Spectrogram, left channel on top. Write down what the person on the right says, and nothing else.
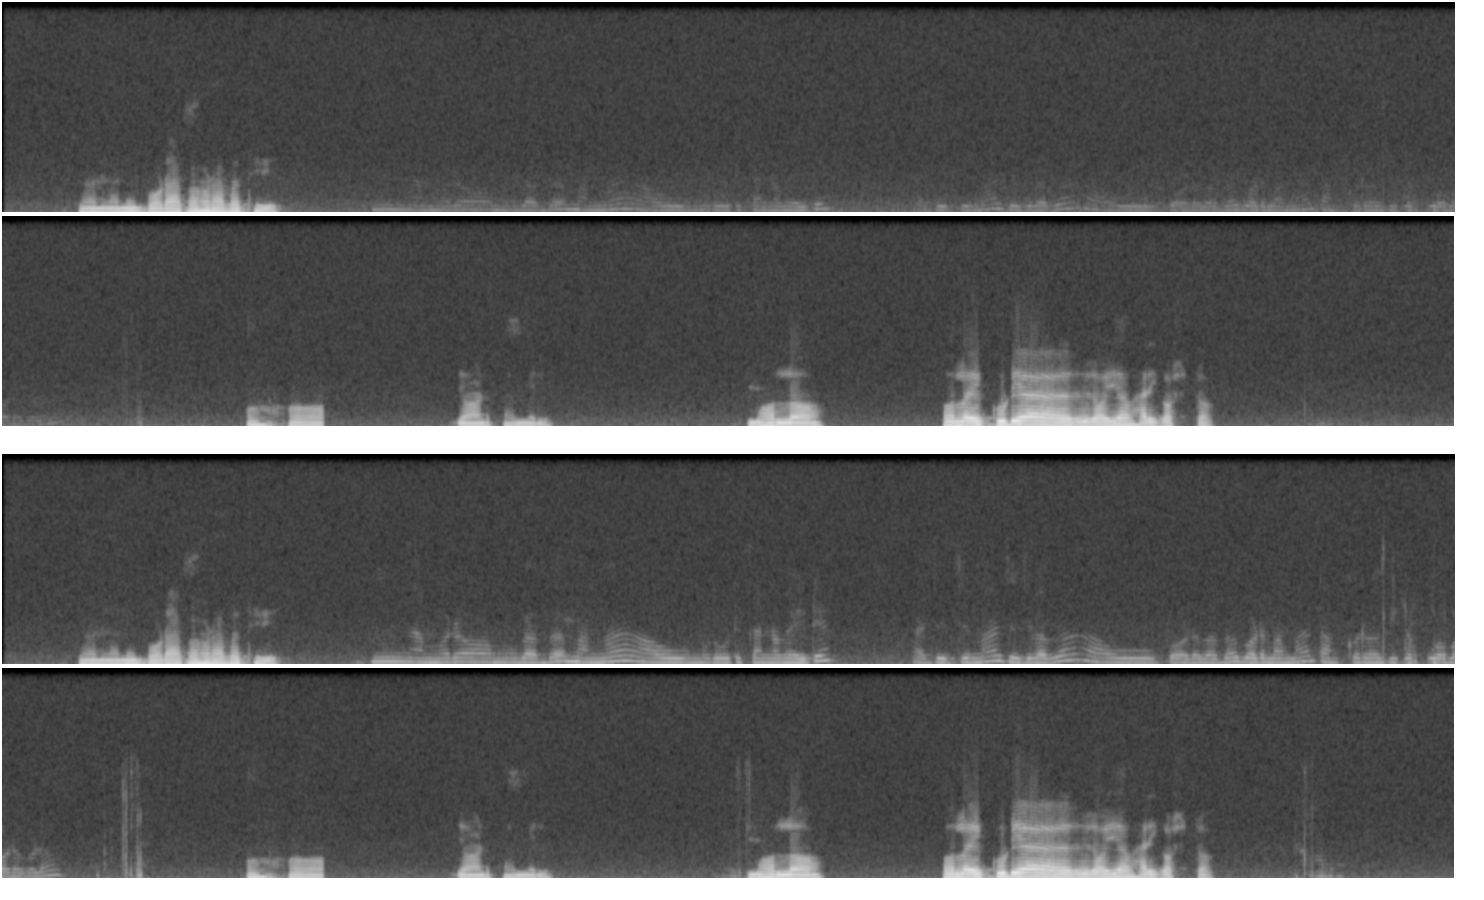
ହୁଁ ଆମର ମୋ ବାବା ମାମା ଆଉ ମୋର ଗୋଟେ ସାନ ଭାଇଟେ। ଆଉ ଜେଜେମା ଜେଜେବାବା ଆଉ ବଡ ବାବା ବଡ ମାମା ତାଙ୍କର ଦିଟା ପୁଅ ବଡ । ବଡ ।
ଆଜ୍ଞା
ହଁ ‌।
